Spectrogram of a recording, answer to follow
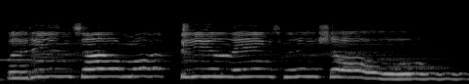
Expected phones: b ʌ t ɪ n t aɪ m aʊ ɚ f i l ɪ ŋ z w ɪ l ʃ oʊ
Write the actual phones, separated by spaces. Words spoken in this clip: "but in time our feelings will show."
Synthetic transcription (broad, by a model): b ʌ t ɪ n s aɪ m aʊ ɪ f i l ɪ ŋ z w ɪ l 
